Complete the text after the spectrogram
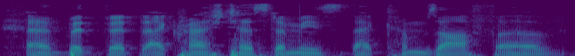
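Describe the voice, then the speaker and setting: Deep-voiced man rambling on the radio. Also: fairly even intonation, moderate pace. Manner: rambling, chatty about music trivia. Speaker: radio show host. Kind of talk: casual music radio chat. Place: radio studio. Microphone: studio microphone. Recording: dull lo-fi radio recording.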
